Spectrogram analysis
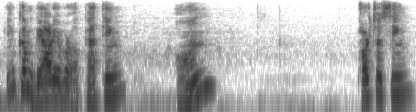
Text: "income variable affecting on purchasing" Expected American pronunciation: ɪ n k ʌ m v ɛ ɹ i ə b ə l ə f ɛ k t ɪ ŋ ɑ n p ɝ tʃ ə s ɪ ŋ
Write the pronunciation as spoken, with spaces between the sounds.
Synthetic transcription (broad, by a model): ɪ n k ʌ m b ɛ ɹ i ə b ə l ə p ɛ t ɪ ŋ ɑ n p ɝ tʃ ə s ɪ ŋ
